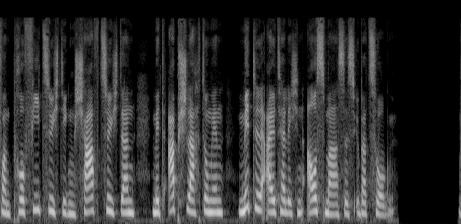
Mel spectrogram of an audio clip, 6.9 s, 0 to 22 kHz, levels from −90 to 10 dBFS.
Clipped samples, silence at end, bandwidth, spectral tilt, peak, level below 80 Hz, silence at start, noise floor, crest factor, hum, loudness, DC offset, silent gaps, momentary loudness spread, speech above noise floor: under 0.1%; 0 s; 16 kHz; -5 dB/octave; -2 dBFS; -56 dBFS; 0 s; under -90 dBFS; 16 dB; none; -18 LUFS; under 0.1%; none; 7 LU; over 73 dB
